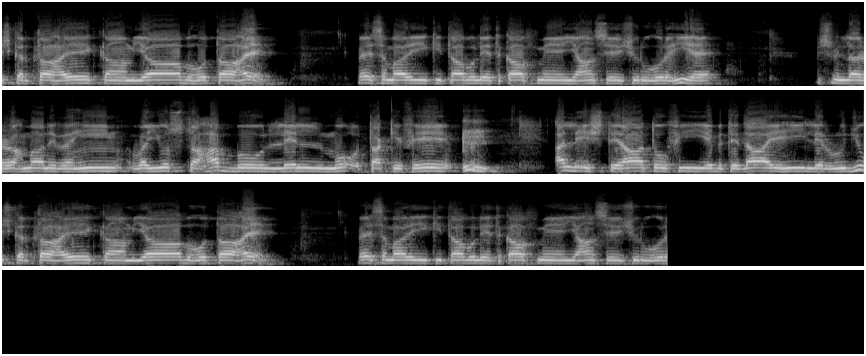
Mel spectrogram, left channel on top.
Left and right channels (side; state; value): right; drops out; at 6.7 s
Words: کرتا ہے کامیاب ہوتا ہے۔ بحث ہماری کتاب الاعتکاف میں یہاں سے شروع ہو رہی ہے۔ بسم اللہ الرحمن الرحیم۔ وَيُسْتَحَبُّ لِلْمُعْتَكِفِ الاشتراط فی ابتدائه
